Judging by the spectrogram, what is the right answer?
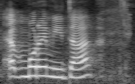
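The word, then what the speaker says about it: Morenita: Morinita.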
